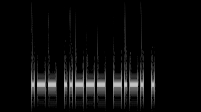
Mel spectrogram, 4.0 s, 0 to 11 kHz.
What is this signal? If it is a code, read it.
Morse code, heard as a keyed tone, about 22 wpm, 700 Hz. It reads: W2CE
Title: USA Call Signs - 2x Character Spacing - 22wpm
